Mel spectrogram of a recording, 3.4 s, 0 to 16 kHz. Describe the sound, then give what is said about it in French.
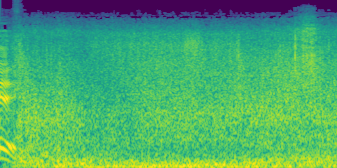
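Strong wind rushes and buffets against a microphone in a steady, loud roar with heavy low rumble, continuous for the whole few seconds, during a paraglider flight about 500 meters high, flying straight into a south wind at 30 to 35 and sinking about 1 meter per second. “Alors voilà, le vent il vient, du sud. Là, je suis pile face au vent, donc j'avance euh, euh, entre 30 et 35.”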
